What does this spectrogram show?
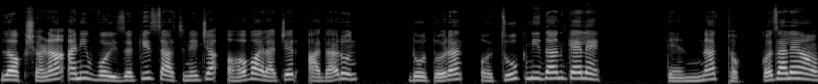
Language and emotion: Goan Konkani, surprised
